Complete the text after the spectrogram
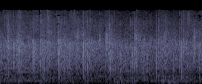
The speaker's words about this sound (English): Come on, clap your hands to the Lord and give him praise right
